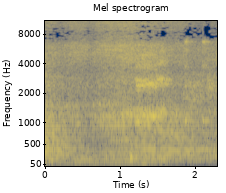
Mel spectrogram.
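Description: Soundtrack of an indoor boat dark ride playing through its speakers: sustained musical tones mixed with sound effects, no speech.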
